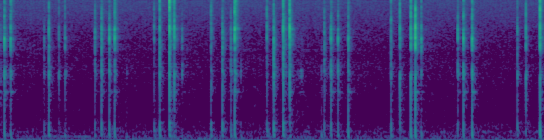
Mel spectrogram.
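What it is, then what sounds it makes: Glass jar of coconut oil. Long dark-painted nails tap and scratch the glass sides and paper label of a large glass jar of coconut oil, full of white solid oil and held upright in both hands. Quiet, sharp, bright clicks come in quick clusters with almost no ring, over a faint low rumble.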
